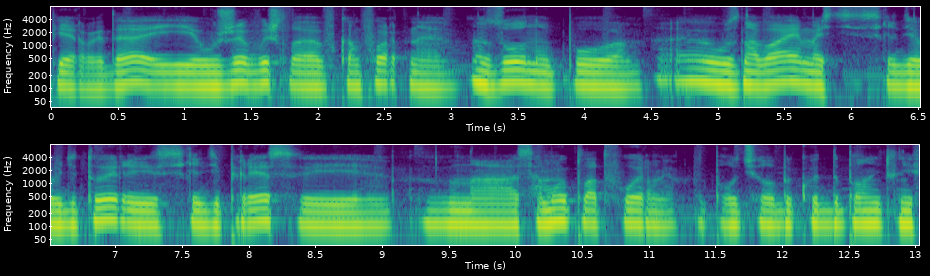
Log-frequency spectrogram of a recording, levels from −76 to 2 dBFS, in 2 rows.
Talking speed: 100 wpm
